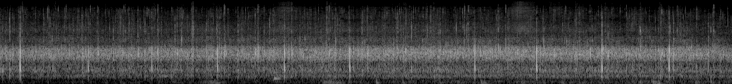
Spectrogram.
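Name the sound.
audience applause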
